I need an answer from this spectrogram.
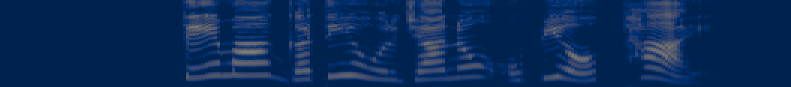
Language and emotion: Gujarati, neutral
